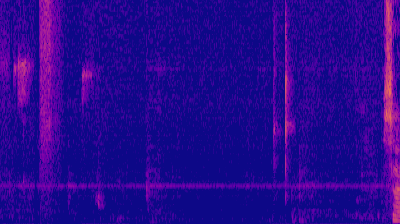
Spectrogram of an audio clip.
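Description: Near silence, broken by a few faint clicks and a faint steady high whine; a voice starts right at the end.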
